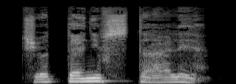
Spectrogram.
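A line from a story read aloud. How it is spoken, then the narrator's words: Thoughtful reply. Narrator (Russian): задумчиво ответил Батоныч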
